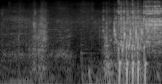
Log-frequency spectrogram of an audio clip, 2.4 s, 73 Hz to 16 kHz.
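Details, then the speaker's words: Fubag FPT 52 trimmer that won't start, after the spark plug was checked and a spark found. A quick recoil pull gives a few compression puffs but it never catches; fuel is pouring out and the engine is flooded, carb needle valve suspected. "бензин просто ручьём оттуда льётся. Залить напрочь. Залить напрочь."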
